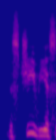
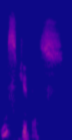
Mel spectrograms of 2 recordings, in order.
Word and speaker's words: mischievous: especially is especially and mischievious isn't really word it's mischievous you know as a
